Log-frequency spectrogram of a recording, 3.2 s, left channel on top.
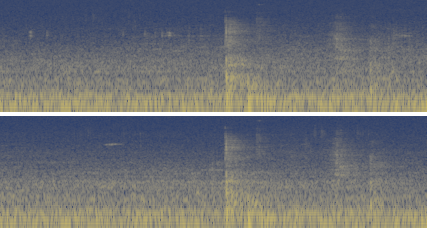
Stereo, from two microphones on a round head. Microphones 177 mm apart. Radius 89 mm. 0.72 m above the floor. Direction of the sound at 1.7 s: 10° right (ahead or behind).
